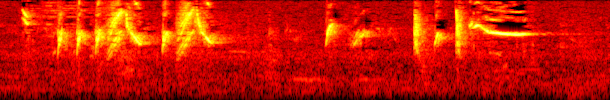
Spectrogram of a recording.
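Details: Wild European goldfinch giving short phrases of bright twittering chirps and slurred notes, a brief pause, then a few more notes ending in a drawn-out whistle.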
